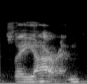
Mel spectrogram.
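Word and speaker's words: Plejaren: These are conversations between Meyer and the people who are actually called the Pleiaren, the J being pronounced like a Y, the Pleiaren.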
